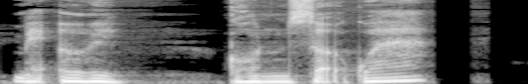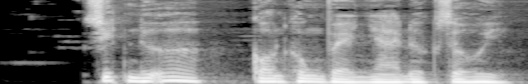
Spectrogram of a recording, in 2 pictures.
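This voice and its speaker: A man's voice: medium pitch, lively intonation, unhurried, a little mellow, slightly rough, pitched above the performer's own voice. A man voicing a frightened young schoolchild who stammers and pleads. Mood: pleading.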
